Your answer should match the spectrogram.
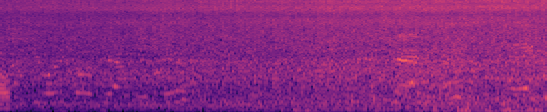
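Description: Creek water rushing steadily down a sloping rock slab, a natural water slide. Faint distant voices, with a low rumble in the second half.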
